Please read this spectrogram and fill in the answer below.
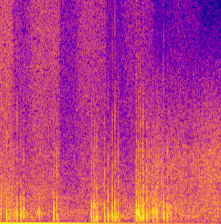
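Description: Fireworks crackling and popping in quick, irregular bursts while a low rumble fades away underneath.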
